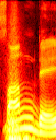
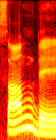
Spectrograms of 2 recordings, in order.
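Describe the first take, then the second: The two takes are said the same way.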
